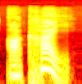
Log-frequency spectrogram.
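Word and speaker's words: 赤い: stop it okay uh Chinese style is SEI or shaku shaku is very rare usage and uh in Japanese it's AKA AKA means red and for adjective we use Akai okay yeah so that's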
